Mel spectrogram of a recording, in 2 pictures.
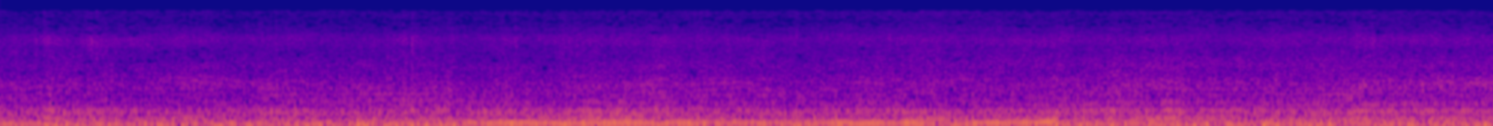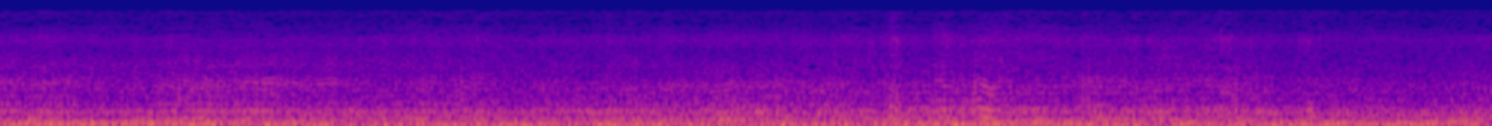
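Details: Continuous humming drone of honey bees from a beekeeping context. The low buzz is rich in overtones and holds steady. A separate flat, steady low tone runs underneath through the first half.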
